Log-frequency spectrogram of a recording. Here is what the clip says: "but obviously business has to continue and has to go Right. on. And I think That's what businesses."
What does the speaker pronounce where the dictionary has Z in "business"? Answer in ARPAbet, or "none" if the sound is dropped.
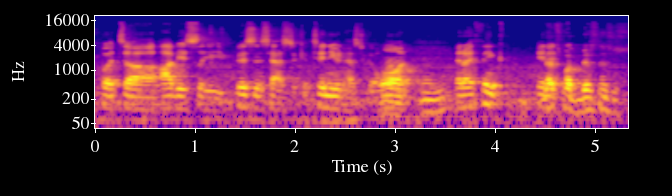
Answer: Z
